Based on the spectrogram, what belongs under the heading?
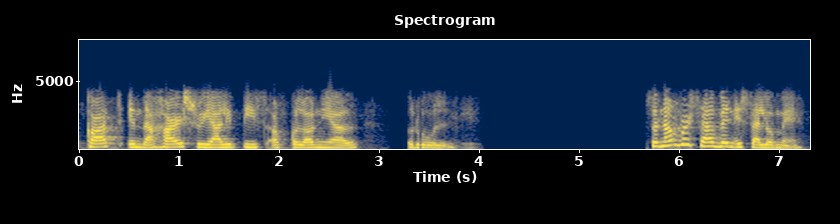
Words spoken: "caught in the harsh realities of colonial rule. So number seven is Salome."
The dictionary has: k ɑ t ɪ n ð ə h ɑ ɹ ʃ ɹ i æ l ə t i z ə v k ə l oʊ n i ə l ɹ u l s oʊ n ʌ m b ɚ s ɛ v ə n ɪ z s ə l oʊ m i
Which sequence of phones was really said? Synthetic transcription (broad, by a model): k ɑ t ɪ n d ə h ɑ ɹ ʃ ɹ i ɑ l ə t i s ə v k ə l oʊ n i ə l ɹ u l s oʊ n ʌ m b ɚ s ɛ v ə n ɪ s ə l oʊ m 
